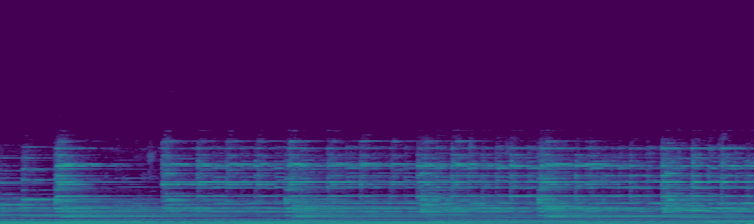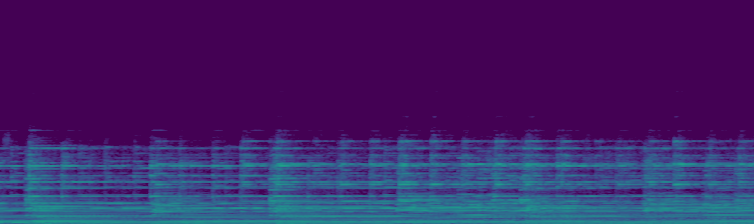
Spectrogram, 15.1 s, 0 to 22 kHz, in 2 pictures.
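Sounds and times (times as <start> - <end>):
higher church bells struck: 0.0 - 15.0
hum of larger bells: 0.0 - 15.0.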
